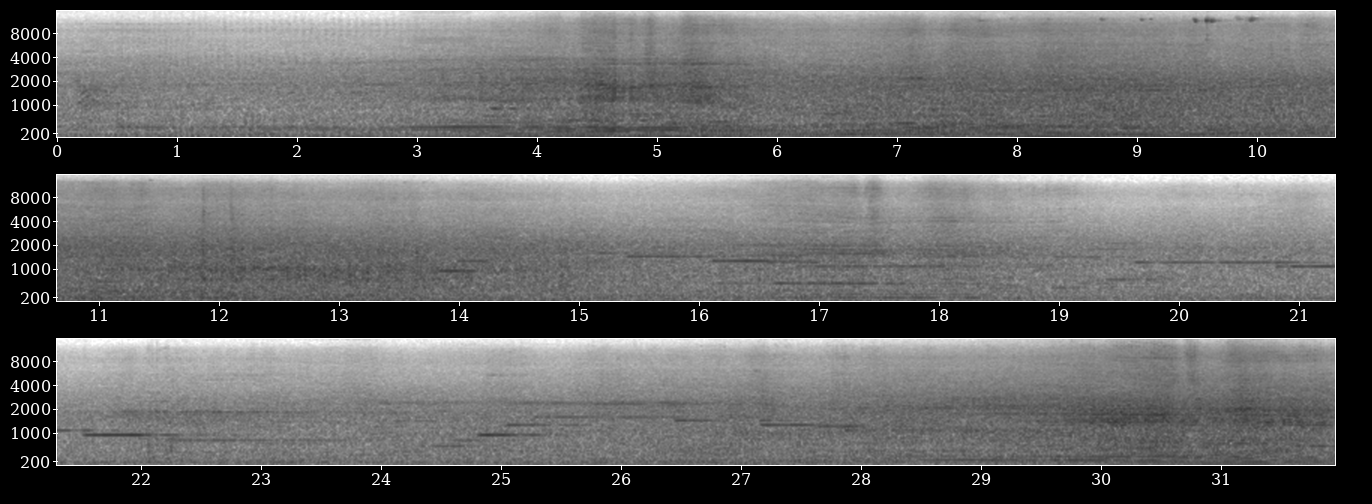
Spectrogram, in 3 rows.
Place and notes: Cianjin District - Garbage truck arrived
Garbage truck arrived, Sony ECM-MS907, Sony Hi-MD MZ-RH1
高雄市 (Kaohsiung City), 中華民國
